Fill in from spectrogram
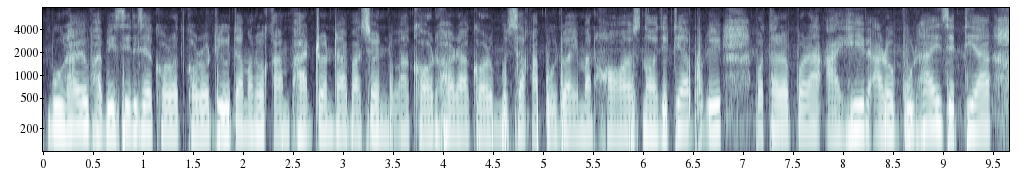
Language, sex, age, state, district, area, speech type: Assamese, female, 18-30, Assam, Udalguri, urban, spontaneous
